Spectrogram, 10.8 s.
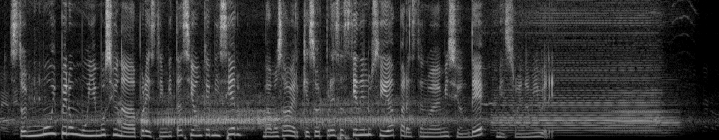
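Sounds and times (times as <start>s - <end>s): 
speech: 0.2s - 8.4s
chiva bus horn blast: 7.3s - 10.4s.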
